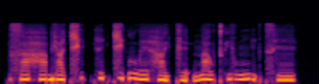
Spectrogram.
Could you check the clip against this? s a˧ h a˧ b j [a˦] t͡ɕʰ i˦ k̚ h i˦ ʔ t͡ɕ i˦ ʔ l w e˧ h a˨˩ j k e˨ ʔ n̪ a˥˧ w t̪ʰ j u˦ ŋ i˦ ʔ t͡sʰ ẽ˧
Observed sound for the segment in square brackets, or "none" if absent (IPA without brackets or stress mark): a˧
